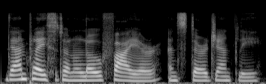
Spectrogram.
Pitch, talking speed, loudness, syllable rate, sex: 190 Hz, 225 wpm, -18 LUFS, 4.8 syllables/s, female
